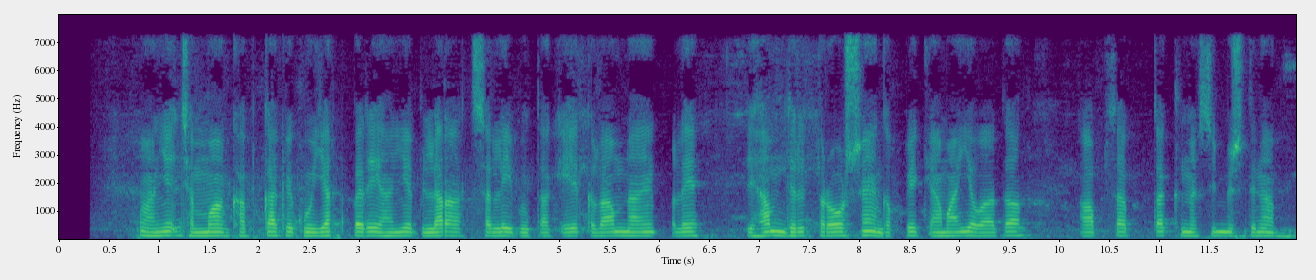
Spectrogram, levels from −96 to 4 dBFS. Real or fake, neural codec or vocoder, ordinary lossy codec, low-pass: fake; codec, 24 kHz, 0.9 kbps, WavTokenizer, medium speech release version 2; MP3, 64 kbps; 7.2 kHz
